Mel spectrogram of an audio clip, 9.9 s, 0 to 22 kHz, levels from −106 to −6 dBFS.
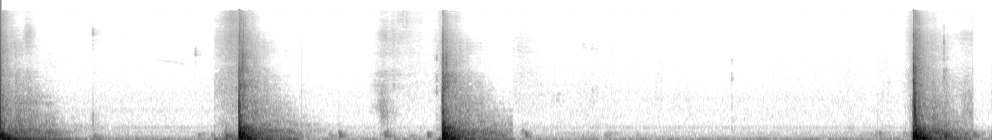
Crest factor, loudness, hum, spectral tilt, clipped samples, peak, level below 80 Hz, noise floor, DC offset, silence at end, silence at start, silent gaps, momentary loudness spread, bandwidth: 24 dB; -18 LUFS; none; -10 dB/octave; under 0.1%; 0 dBFS; -28 dBFS; -69 dBFS; under 0.1%; 0.4 s; 0 s; none; 25 LU; 8 kHz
